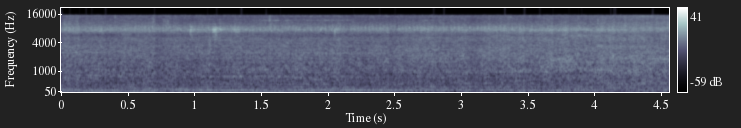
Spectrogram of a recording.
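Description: Vehicle engine running at idle close by, a steady low drone.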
